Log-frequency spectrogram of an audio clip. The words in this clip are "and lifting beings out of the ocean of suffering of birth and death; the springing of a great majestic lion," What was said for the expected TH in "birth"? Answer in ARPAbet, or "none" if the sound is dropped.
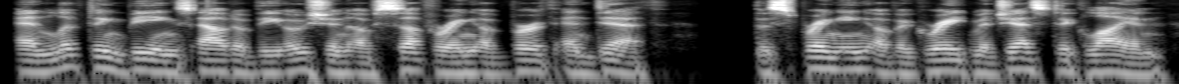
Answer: TH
